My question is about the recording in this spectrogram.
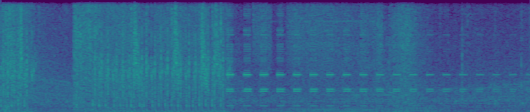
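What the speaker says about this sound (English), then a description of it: "they're really shooting me really bad" Enemy gunfire in the Mass Effect video game, Geth incursion, a steady rattle of rapid shots followed by repeated electronic beeping tones, with a sharp burst at the very end.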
